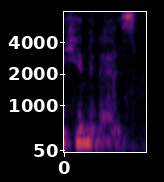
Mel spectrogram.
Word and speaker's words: Jimenez: Abby Jimenez is how I would pronounce her name.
